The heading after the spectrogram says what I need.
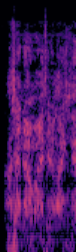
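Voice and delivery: breathy whispered aside. Shown as a demonstration. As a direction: drop to a whisper as if confiding. Voice demo ending in whisper.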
